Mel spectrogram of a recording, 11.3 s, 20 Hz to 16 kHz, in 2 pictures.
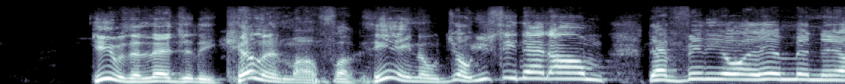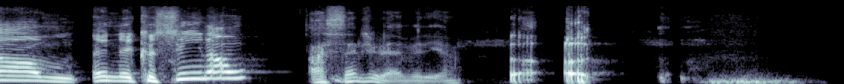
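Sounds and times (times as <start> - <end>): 
speech: 0.6 - 9.6
person belching close to a microphone: 9.0 - 10.5.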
